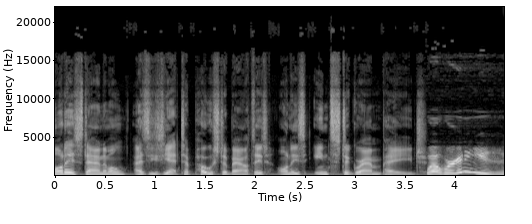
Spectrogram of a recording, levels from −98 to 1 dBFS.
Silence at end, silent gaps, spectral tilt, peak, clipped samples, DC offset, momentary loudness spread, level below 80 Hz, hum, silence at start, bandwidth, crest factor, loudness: 0 s; none; -4 dB/octave; -6 dBFS; under 0.1%; under 0.1%; 10 LU; -52 dBFS; none; 0 s; 16.5 kHz; 18 dB; -24 LUFS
